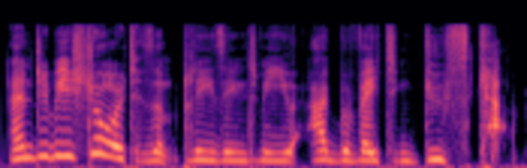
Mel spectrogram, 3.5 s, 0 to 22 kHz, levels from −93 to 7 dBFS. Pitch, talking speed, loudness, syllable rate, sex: 225 Hz, 220 wpm, -21 LUFS, 5.8 syllables/s, female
